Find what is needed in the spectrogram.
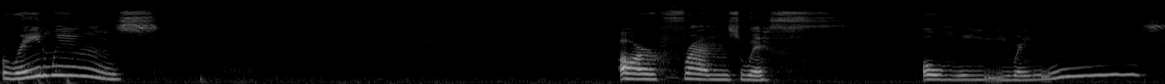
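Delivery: a touch of dry sarcasm, slow and drawn out. Talking about the Rain Wing tribe on a podcast: a little sarcastic. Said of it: "I'm adding a little sarcasm to this".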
